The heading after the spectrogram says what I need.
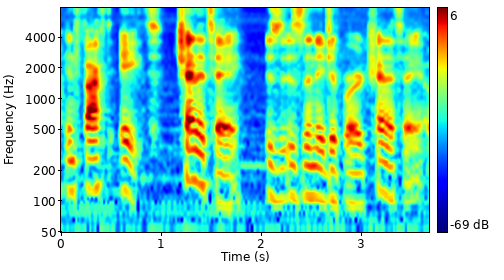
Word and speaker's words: Chin8: It's pronounced Chanate. Chanata, not Chan8.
